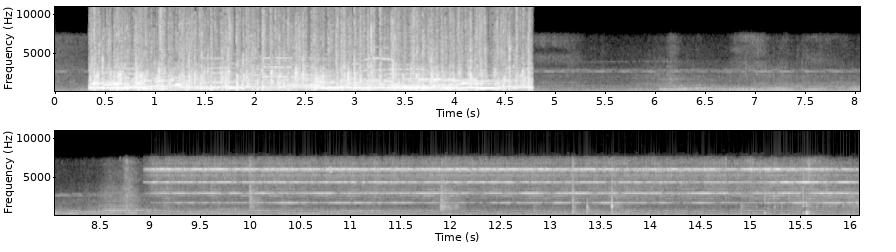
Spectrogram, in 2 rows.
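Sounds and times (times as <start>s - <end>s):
store alarm tone: 9.0s - 16.0s.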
